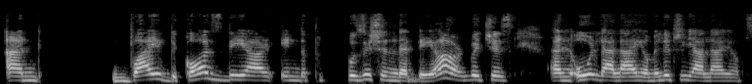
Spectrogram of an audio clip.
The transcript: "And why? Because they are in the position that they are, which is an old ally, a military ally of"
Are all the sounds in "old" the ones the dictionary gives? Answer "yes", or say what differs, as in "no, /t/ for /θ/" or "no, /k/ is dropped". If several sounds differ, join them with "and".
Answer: yes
